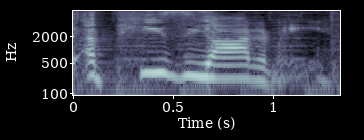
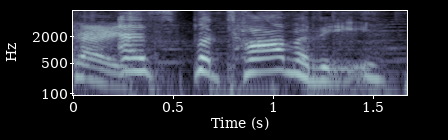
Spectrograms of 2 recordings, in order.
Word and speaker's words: episiotomy: He's trying to say episiotomy. – Did I not say that? Oh my God. – Not even close. You said espotomy.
